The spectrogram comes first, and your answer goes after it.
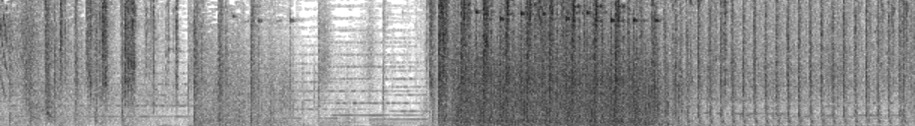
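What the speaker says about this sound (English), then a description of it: "Oh, he got a minigun as well." A minigun in the Fortnite video game fires long, rapid bursts of dense gunfire, loud and close, pausing briefly before opening up again into a sustained continuous stream.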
